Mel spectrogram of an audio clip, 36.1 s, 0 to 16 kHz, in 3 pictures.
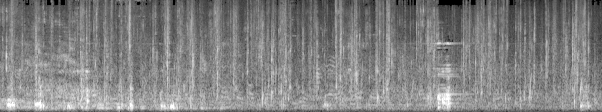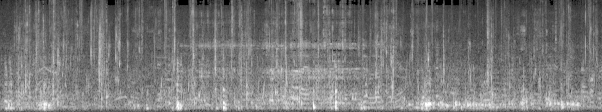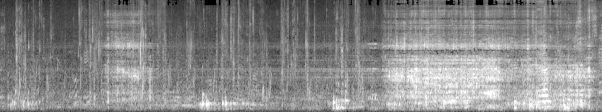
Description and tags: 'Lost Devices' Water Themed Audio Artwork in Dutch Countryside
Mono recording of an art installation consisting of speakers laying in the water in Roelofarendsveen, a village in the Dutch countryside. You can hear the watery computer-manipulated sounds from the speakers, as well as the real nature sounds of the area. Recorded in the summer of 2011 with my iPhone 4 (Blue FiRe app).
